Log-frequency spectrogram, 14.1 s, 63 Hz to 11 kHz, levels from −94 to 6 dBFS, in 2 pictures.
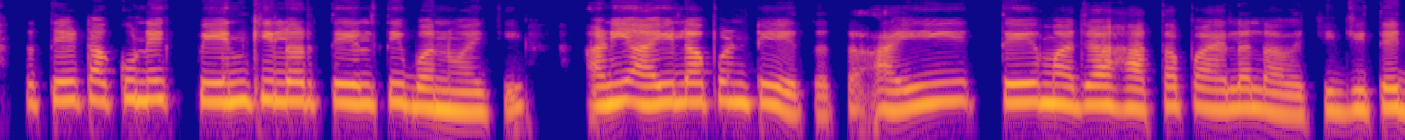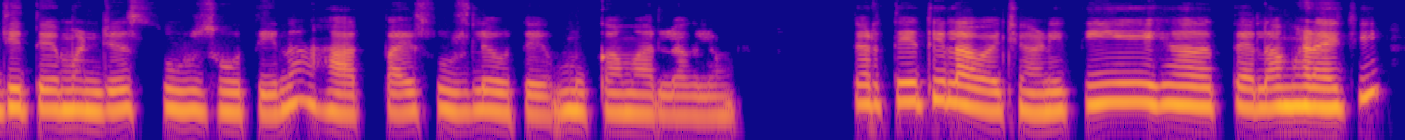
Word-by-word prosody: तर - - -5
ते 275 0 +2
टाकून 275 +1 +1
एक 285 0 +1
पेन 260 0 +5
किलर 270 -2 +3
तेल 250 -1 +4
ती 260 - +1
बनवायची. 190 -2 +1 0.3
आणि 235 +4 +5
आईला 255 +1 +4
पण 265 -2 +2
ते 250 - +1
येतं 170 -2 -5
तर - - -8
आई 240 +7 0 0.2
ते 255 0 +4
माझ्या 235 -2 +3
हातापायाला 210 0 -2
लावायची. 180 -2 -4
जिथे-जिथे 205 +1 0
म्हणजे 195 0 0
सूज 195 -1 -4
होती 180 -2 -4
ना, 235 +7 -3
हात 175 -2 -2
पाय 180 0 -4
सुजले 195 0 -5
होते 175 -3 -5
मुका 185 0 -3
मार 175 -1 -5
लागले, 160 -1 -9 0.7
तर 240 -1 -1
ते 265 0 +2
ती 280 -2 0
लावायची. 200 -5 +1
आणि 185 +1 -1
ती 245 +4 0 0.3
त्याला 210 0 0
म्हणायची, 225 +6 +4
210 Hz, 170 wpm, -22 LUFS, 185-250 Hz, 0.7 s, पेन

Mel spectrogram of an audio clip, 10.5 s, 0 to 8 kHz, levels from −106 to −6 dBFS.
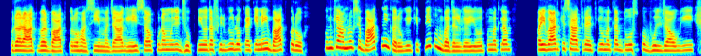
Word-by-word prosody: पूरा 215 0 +3
रात 200 0 +5
भर 210 0 +3
बात 190 +1 +2
करो 200 -1 -2
हँसी-मज़ाक 195 -1 -1
यही 195 +2 -1
सब 220 +2 0
पूरा 245 0 -3
मुझे 245 0 -2
झुक 210 -2 -4
नहीं 240 - 0
होता 245 +1 0
फ़िर 240 -1 -6
भी 245 - -7
वो 265 - -1
लोग 255 -1 -1
कहती 230 +1 -3
हैं 245 - 0
नहीं 280 +2 +2
बात 230 +2 +2
करो। 220 -5 0 0.4
तुम 315 - +3
क्या 350 0 +4
हम 315 -1 +4
लोग 335 0 +1
से 335 - -2
बात 235 +5 +3
नहीं 410 -3 +4
करोगी? 205 0 -2
कितनी 245 - -2
तुम 335 -7 +3
बदल 190 -2 0
गई 195 +1 -2
हो? 200 +1 -1
तुम 240 +3 -6
मतलब, 250 +1 -2 0.4
परिवार 250 +2 +6
के 280 - -7
साथ 255 -2 +2
रहती 235 0 -2
हो 255 - -1
मतलब 245 0 -3
दोस्त 240 +1 -3
को 250 - -3
भूल 215 +1 -2
जाओगी? 210 +2 -2
230 Hz, 270 wpm, -23 LUFS, 205-250 Hz, 0.4 s, परिवार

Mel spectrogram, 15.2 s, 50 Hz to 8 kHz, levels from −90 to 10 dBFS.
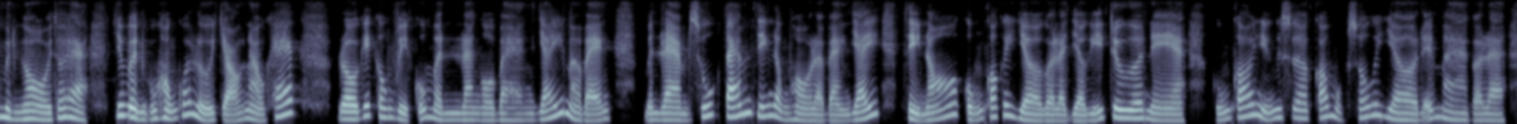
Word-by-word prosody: mình 210 -7 +2
ngồi 170 -2 +2
thôi 210 +5 +1
à, 180 -6 +2 0.3
chứ 255 +1 +2
mình 215 -9 +7
cũng 175 +3 -2
hổng 195 -2 +1
có 270 +5 -1
lựa 155 - +2
chọn 150 +2 0
nào 165 -7 -1
khác. 265 - +1 0.4
Rồi 170 -1 +5
cái 245 - +3
công 225 -4 -1
việc 160 -8 -1
của - - -1
mình 155 -7 -3
là 155 0 -1
ngồi 150 -1 -4
bàn 150 0 -6
giấy 205 - +1
mà 165 -11 0
bạn, 145 +4 0 0.3
mình 155 0 -2
làm 150 -1 +2
suốt 230 - 0
8 245 +7 +5
tiếng 245 0 +1
đồng 205 -10 0
hồ 150 -3 -2
là 140 - -2
bàn 135 +1 -4
giấy, 200 - +2 0.3
thì 165 -5 +4
nó 180 - -1
cũng 160 +3 -1
có 225 +1 +1
cái 250 +1 -1
giờ 150 -8 +1
gọi 140 0 -1
là 140 - 0
giờ 135 0 -1
nghỉ 145 +6 -1
trưa 195 -3 +5
nè. 145 -3 -1 0.3
Cũng 155 +5 -5
có 220 +3 +1
những 210 -10 0
cái 205 - -1
sơ 200 -3 -3
có 205 +2 0
một 215 -8 -5
số 210 +3 -3
cái 265 - -2
giờ 160 -8 -1
để 150 - -3
mà, 170 -7 -5
gọi 150 - -5
là, 145 -1 -3
170 Hz, 240 wpm, -22 LUFS, 150-215 Hz, 0.4 s, mình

